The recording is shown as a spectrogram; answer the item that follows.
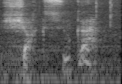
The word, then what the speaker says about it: shakshuka: This is a fabulous little dish called, I believe it's pronounced shakshuka. I think that's fairly close.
